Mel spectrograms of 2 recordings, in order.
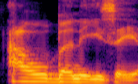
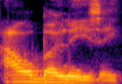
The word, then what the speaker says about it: Albanese: by the way Rory we had dozens of responses to our how do you pronounce his name and the overwhelming including from Albo himself is it's Albanesei okay alba Albonyi kind of thing um was that he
